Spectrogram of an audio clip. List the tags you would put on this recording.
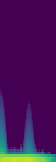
Instrument samples > Synths / Electronic
fm-synthesis additive-synthesis

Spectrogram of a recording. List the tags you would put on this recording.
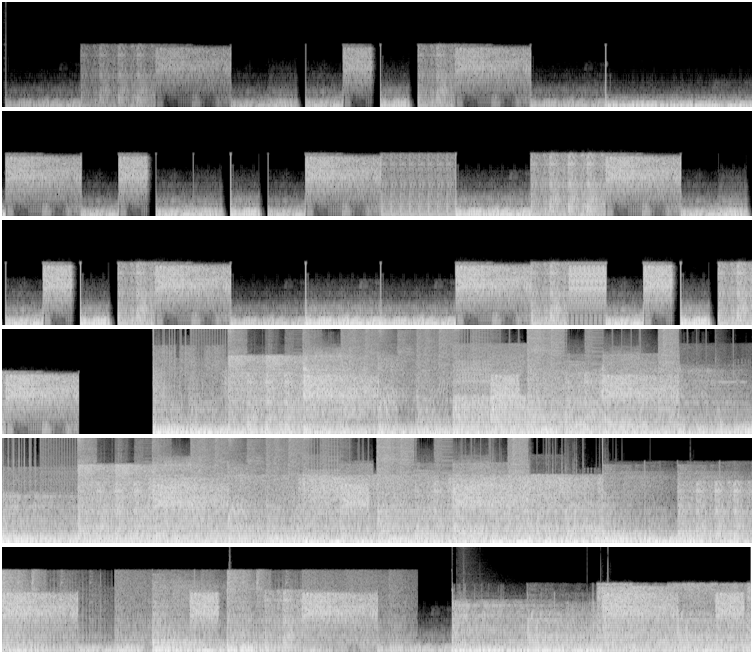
Music > Multiple instruments
Underground Cyberpunk Horror Soundtrack Games Noise Sci-fi Industrial Ambient

